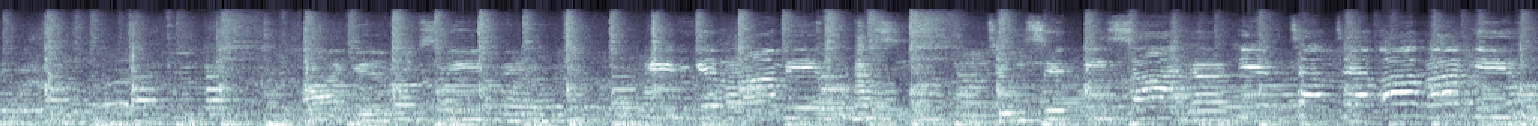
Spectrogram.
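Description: A small live jazz band playing a lively number, with upright double bass and drums keeping a steady beat under a wavering melody line.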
